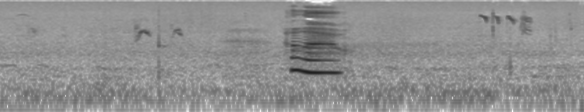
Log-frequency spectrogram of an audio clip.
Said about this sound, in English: I love hearing the birds tweet in these hedgerows. So sweet.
